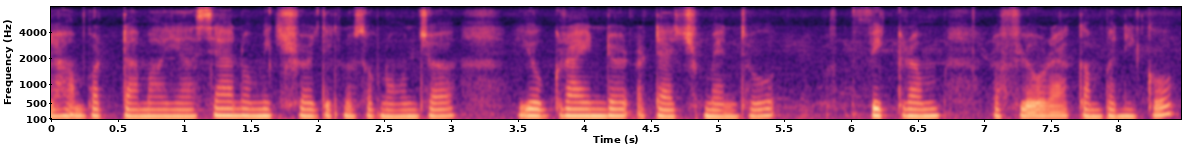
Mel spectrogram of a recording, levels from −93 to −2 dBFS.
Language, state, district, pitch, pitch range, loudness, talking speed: Nepali, West Bengal, Darjeeling, 170 Hz, 170-175 Hz, -18 LUFS, 115 wpm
